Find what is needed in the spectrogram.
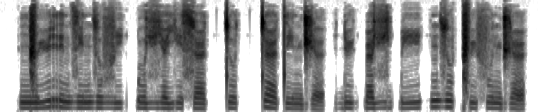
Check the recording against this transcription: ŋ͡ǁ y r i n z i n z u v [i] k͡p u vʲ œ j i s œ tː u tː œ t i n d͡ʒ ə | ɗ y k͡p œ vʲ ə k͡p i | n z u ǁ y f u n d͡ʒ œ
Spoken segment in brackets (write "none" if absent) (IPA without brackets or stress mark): i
